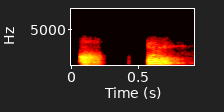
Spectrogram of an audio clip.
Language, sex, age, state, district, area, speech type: Assamese, female, 30-45, Assam, Tinsukia, urban, conversation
